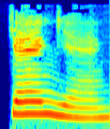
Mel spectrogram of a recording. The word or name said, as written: yangyang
